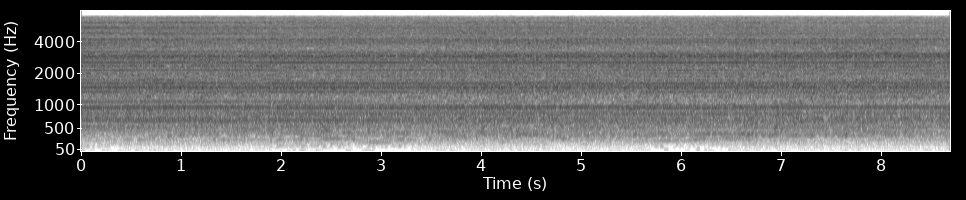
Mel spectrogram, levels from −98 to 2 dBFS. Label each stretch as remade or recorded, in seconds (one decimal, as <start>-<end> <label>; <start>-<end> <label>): 0.0-0.4 recorded; 0.4-1.9 remade; 1.9-3.3 recorded; 3.3-5.7 remade; 5.7-6.5 recorded; 6.5-8.7 remade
